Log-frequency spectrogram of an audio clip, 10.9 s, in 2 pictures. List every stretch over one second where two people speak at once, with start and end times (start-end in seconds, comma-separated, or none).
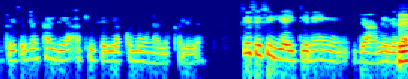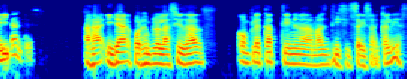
none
